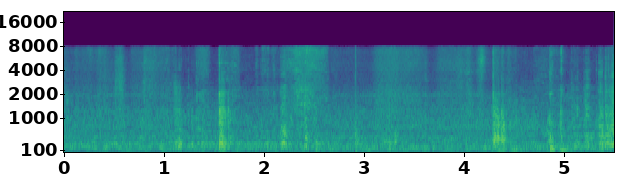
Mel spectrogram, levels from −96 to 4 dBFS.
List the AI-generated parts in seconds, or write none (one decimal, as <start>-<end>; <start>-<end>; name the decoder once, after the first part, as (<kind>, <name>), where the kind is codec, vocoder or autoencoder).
0.0-1.0 (autoencoder, DAC-VAE); 2.7-4.5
